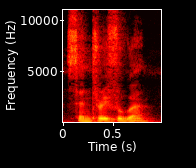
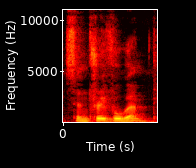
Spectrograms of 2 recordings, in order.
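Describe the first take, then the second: The two takes are said the same way.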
